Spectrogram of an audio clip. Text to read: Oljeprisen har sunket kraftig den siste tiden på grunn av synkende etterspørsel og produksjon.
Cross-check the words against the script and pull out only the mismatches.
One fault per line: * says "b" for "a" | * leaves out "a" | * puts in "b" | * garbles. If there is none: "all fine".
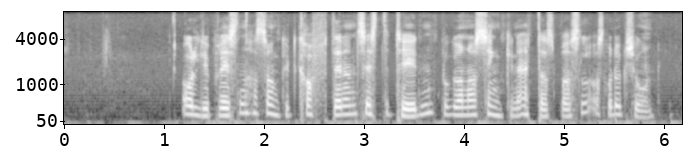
all fine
